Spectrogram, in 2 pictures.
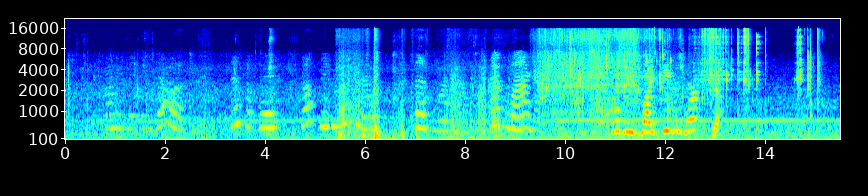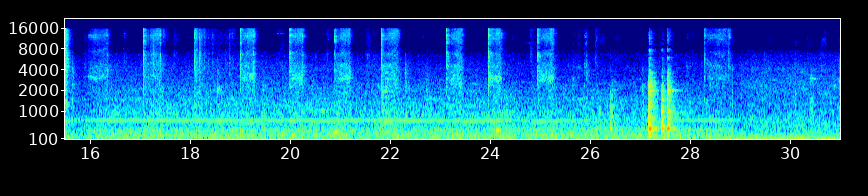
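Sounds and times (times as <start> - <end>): vegetable peeler scraping carrot: 23.1 - 24.3, 24.9 - 25.3.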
